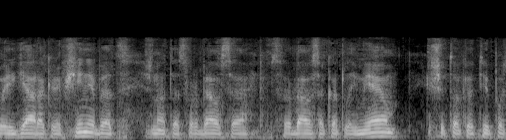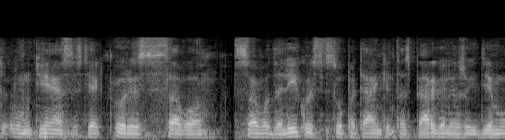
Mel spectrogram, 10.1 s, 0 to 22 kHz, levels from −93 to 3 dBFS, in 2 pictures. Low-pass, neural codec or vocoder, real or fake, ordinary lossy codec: 7.2 kHz; codec, 16 kHz, 4.8 kbps, FACodec; fake; AAC, 32 kbps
